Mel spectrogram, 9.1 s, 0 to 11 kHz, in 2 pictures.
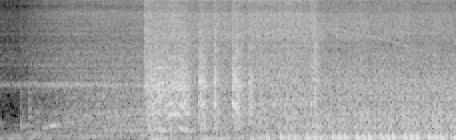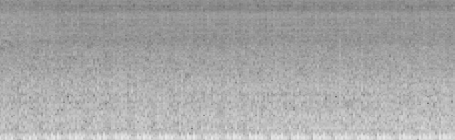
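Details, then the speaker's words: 1995 Honda Prelude 2.3 VTEC that stalls while running and won't restart without pressing the accelerator: long crank before catching, then a rough, uneven run with misfire; extended crank, hard start, owner suspects worn engine and fouled plugs, not idle control valve. "it'll shut down while running and it'll have an extended crank and it can't crank and it it can crank but it can't start up on its own without pressing the accelerator pedal"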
